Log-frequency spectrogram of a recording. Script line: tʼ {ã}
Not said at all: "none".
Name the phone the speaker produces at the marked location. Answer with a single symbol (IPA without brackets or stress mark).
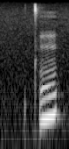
ə̃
